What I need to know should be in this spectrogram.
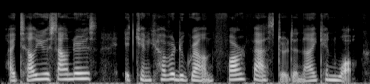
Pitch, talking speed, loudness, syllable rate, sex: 210 Hz, 245 wpm, -17 LUFS, 5.4 syllables/s, female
